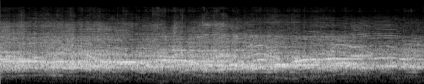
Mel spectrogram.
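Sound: audience shouting in unison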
